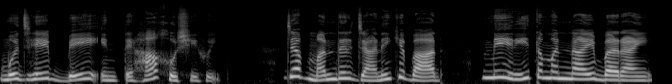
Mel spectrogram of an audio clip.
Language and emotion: Urdu, happy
